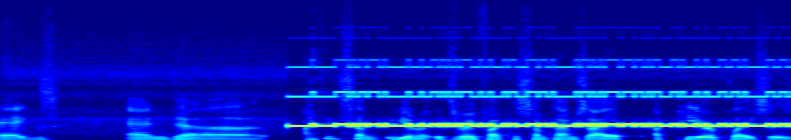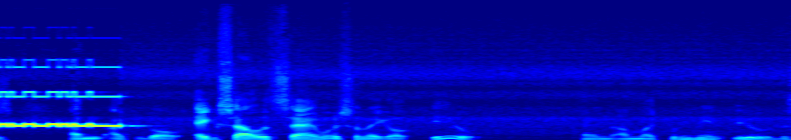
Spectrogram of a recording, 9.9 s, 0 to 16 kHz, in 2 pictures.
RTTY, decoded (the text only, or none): QRZ? DE BG8IGM K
